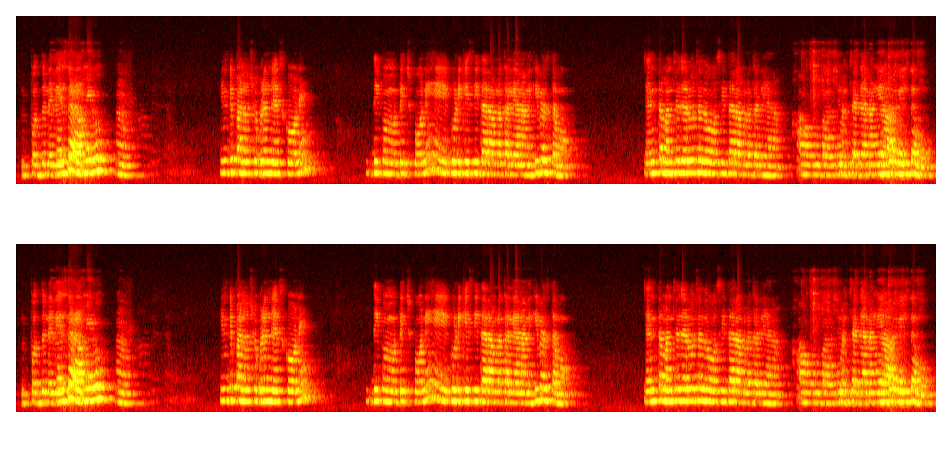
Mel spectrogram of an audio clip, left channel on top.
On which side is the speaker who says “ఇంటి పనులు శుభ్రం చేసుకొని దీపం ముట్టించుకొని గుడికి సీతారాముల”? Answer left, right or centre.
Right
